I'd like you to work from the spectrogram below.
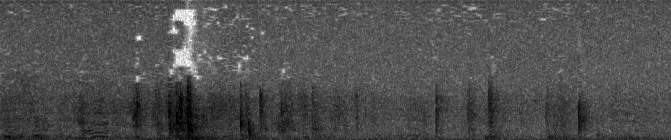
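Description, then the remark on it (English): A handful of light, sharp knocks on a door, irregularly spaced and fairly faint, with no voices over them. “There's somebody at the door”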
